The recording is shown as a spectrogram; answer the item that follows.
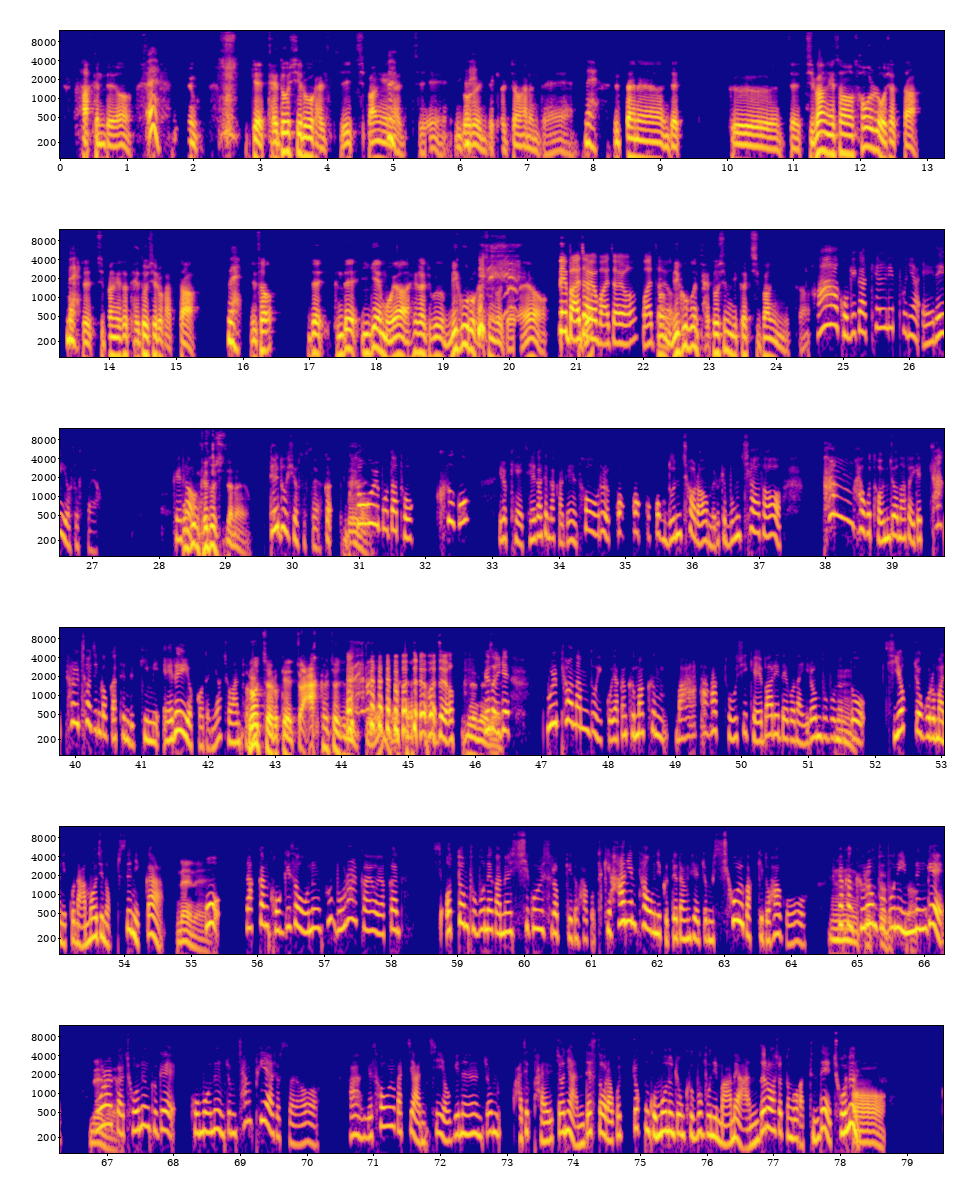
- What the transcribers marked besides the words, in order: laugh; sniff; laugh; other background noise; laugh; laughing while speaking: "맞아요, 맞아요"; laugh; tapping
- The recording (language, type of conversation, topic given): Korean, podcast, 대도시로 갈지 지방에 남을지 어떻게 결정하시나요?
